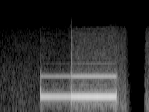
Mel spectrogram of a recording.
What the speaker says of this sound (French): Ça sonne sur WhatsApp.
